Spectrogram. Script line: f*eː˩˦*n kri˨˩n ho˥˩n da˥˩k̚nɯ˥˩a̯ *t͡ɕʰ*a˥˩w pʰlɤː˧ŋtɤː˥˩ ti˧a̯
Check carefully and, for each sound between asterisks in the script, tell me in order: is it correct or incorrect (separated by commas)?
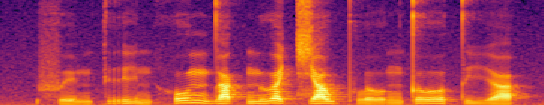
incorrect, incorrect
